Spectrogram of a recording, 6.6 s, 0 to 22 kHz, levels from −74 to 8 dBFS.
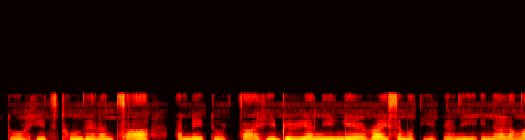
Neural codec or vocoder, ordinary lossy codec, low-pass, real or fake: none; none; 7.2 kHz; real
